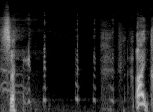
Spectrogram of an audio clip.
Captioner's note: laughing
